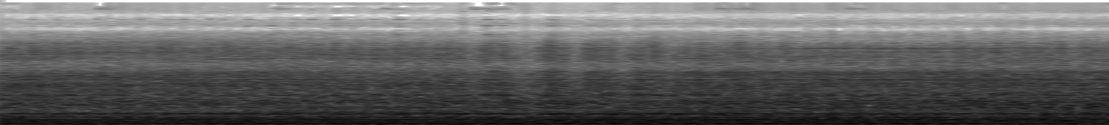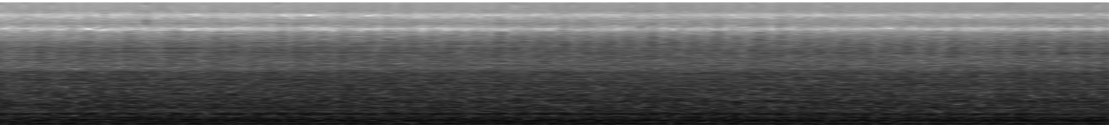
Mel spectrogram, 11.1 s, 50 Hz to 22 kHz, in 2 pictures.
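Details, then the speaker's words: 1947 Ford 8N tractor driving a John Deere brush cutter: steady loud tractor drone with a shaking rattle from the PTO driveshaft, which barely clears and shakes from U-joint motion. This is normal for the setup. "Now what I want you to notice here is that drive shaft just barely clears, and it's noisy because it's shaking back and forth because of U-joint motion. So it makes more noise that way."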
